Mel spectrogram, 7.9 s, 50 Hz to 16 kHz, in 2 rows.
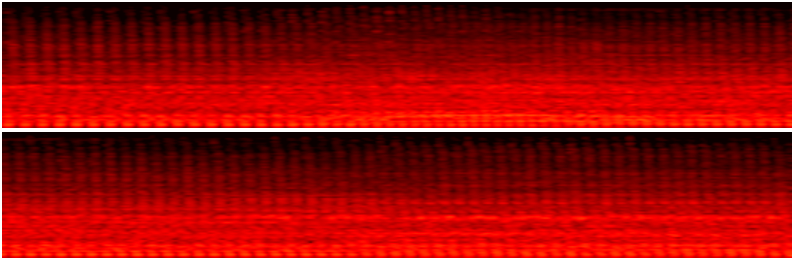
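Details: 1982 John Deere 21 SP lawn mower single-cylinder engine after refurbishment, new old stock points and condenser at .020 gap restoring rpm: fires fast and evenly with steady beat, no misses or hunting; normal running.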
